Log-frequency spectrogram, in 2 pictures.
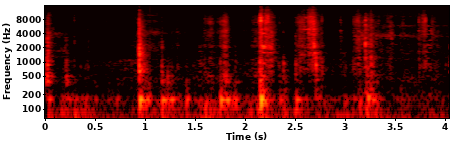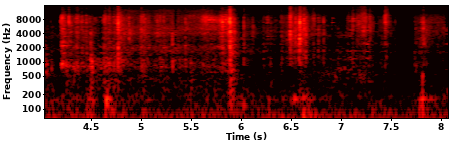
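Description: Hands opening a cardboard trading-card hobby box: a string of sharp cardboard cracks and snaps as the box is pulled open, then a longer rustle of foil-wrapped card packs being lifted out of it.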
